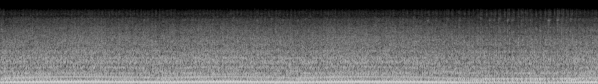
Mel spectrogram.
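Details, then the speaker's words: Mower engine after parts were blown out with compressed air and refitted, primed three times: steady low drone with slight governor hunting, no misfire; runs fine, though owner says the primer still isn't priming. "all right okay so it works just not getting any primer yeah so it's just not getting any primer"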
